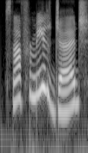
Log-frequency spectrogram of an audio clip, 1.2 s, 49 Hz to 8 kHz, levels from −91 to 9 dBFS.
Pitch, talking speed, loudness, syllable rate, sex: 275 Hz, 305 wpm, -14 LUFS, 5.8 syllables/s, female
